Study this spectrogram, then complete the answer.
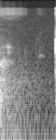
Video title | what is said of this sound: Lots happening today! | I can tap it and my finger doesn't even dent it. And I mean, you can hear it.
